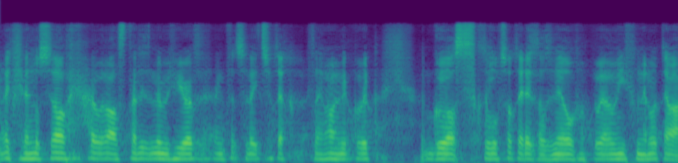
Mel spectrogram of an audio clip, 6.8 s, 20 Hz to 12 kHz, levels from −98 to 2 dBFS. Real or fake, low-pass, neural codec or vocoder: fake; 7.2 kHz; codec, 16 kHz, 0.5 kbps, FreqCodec, larger model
